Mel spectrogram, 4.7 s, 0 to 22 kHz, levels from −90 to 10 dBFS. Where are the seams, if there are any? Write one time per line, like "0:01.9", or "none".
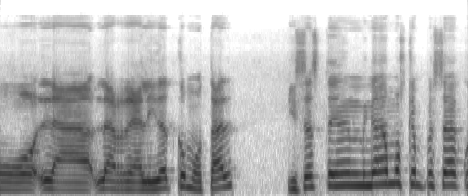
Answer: none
